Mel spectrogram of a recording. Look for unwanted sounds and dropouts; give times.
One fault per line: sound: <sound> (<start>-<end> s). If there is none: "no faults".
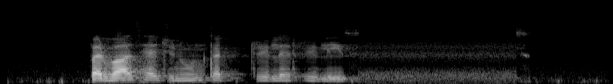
no faults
